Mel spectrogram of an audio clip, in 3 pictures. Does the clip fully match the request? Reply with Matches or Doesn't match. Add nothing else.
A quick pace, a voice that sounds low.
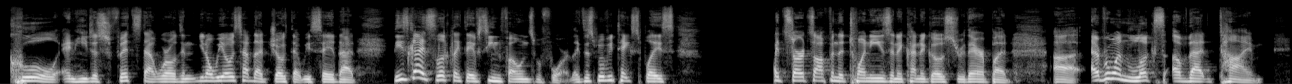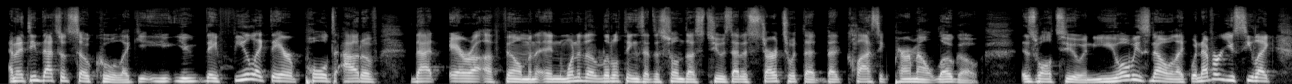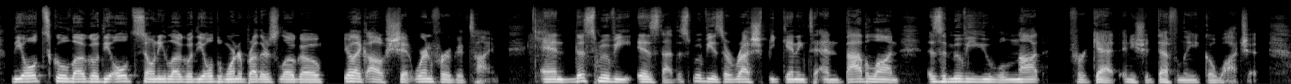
Matches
